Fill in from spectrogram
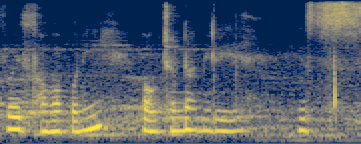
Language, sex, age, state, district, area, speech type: Nepali, female, 30-45, West Bengal, Darjeeling, rural, spontaneous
